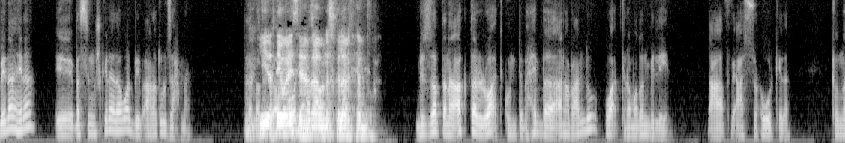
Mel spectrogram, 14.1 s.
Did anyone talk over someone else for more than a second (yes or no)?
yes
